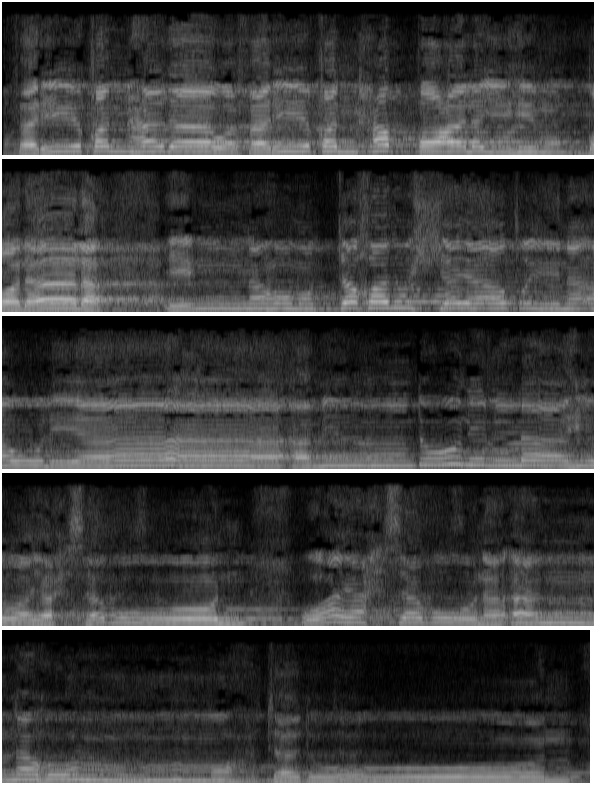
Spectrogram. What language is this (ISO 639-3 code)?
ara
